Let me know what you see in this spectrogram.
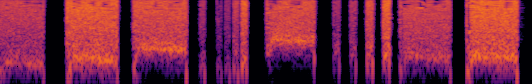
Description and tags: Processed sequence of noise. With panning, amplitude, filter and gate modulation.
